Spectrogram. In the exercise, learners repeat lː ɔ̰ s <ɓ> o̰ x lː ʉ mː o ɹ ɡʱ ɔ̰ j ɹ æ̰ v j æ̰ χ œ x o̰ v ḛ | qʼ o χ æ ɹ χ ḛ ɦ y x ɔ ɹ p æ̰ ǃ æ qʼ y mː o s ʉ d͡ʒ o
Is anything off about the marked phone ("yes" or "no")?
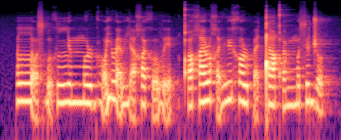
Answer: no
